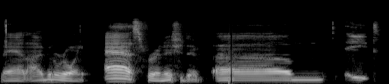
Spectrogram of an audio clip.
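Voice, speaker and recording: A man's voice: lowish voice, unhurried, darkish tone, lo-fi sound. A man playing a tabletop game who makes sarcastic jokes and swears casually. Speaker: player.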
